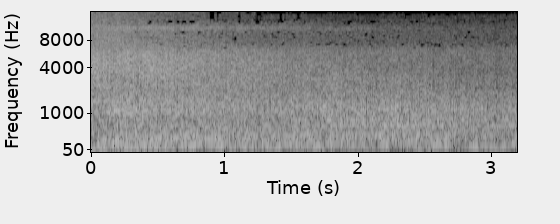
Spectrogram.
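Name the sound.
explosion sound effect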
